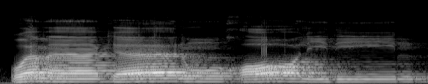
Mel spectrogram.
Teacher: ഖാഇനും അലിഫിനും തഫ്ഖീമാണ്, തടിപ്പിച്ച് ഉച്ചരിക്കണമെന്നർത്ഥം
